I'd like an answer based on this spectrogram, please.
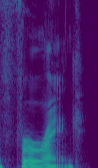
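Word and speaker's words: Thranque: The cube has a name Frank. The way it's spelled is so funny to me. T H R A N Q U E To me, it was too much at once.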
